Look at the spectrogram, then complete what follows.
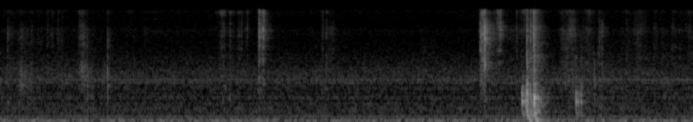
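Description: Scissors snipping a strip of sticky-backed paper, a few faint short snips, with one louder sharp knock about five seconds in.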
